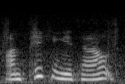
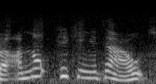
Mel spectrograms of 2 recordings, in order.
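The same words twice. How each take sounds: First: Picking pressed a little; stress on picking. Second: Not pressed a little; stress on not. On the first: Teaching kids, she stresses picking. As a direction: lift picking, rising to the end. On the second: Teaching kids, she stresses not. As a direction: lean on the word not, then drop. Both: Shown as a demonstration.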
